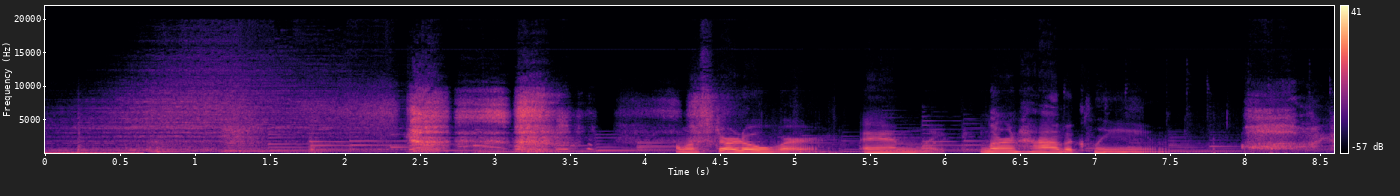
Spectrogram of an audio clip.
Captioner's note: cries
